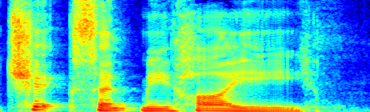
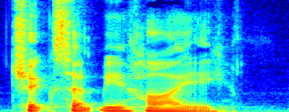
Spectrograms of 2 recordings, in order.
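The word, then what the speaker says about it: Csíkszentmihályi: It's pronounced Chick Sent Me Hi. Mihai, Chick Sent Me Hi.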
